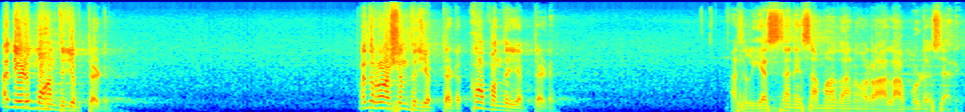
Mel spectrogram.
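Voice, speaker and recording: A man's voice: fairly low pitch, lively intonation, measured pace, pauses often, a bit bright, big-room sound. A man preaching a sermon as pastor, asking rhetorical questions and acting out the voices he quotes. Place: church hall.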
